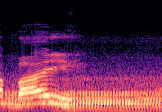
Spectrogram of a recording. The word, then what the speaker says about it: Bay: Ah, Bay ano pong pronounce nito?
